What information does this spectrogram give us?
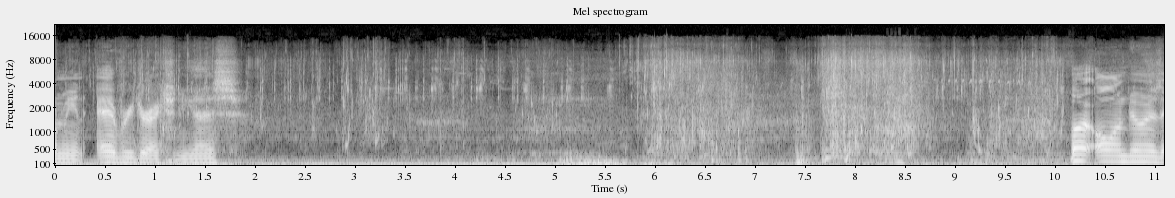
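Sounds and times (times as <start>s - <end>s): wind rumbling on microphone: 4.6s - 6.8s
water splashing around a kayak: 5.8s - 10.6s.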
